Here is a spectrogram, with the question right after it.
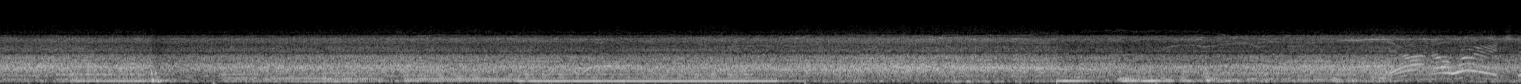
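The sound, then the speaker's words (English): A baseball crowd roars and cheers after Fernando Valenzuela's home run in the 1981 season, called by Vin Scully, in a dense, sustained wall of noise, with low droning tones rising and falling beneath the steady din, staying loud throughout. “The sound of a cheering crowd tells it all.”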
